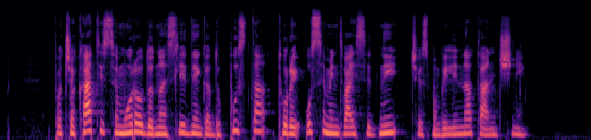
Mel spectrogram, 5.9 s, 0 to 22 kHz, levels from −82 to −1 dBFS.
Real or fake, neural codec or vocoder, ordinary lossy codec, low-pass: real; none; none; 19.8 kHz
